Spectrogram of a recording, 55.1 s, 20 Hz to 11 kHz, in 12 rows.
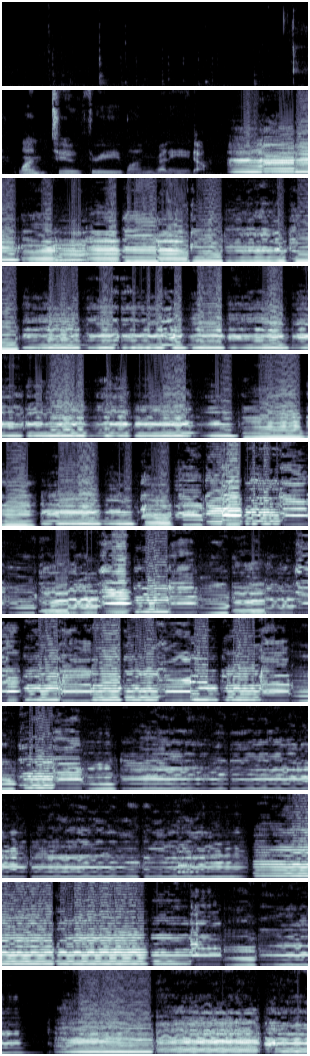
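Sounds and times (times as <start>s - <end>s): solo viola bowed: 8.0s - 55.0s.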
